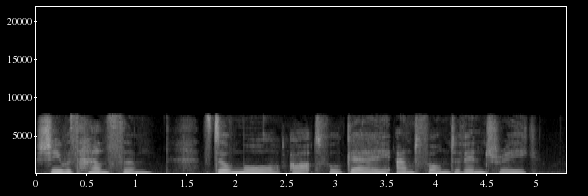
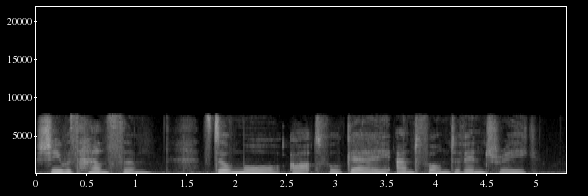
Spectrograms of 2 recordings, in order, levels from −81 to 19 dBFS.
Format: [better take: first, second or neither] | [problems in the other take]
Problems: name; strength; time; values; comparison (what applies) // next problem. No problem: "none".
second | noise reduction (neural mask model Resemble Enhance denoiser)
